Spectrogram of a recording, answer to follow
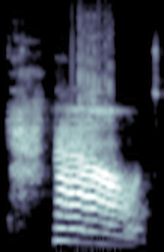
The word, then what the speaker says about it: count: So, to fix this mistake, we are not going to keep that closed mouth for that sound. It's not going to be relaxed and open. It is going to be tenser and wider.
